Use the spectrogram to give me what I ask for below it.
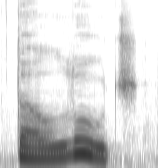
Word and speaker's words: deluge: 首先，第一个字 deluge，这里的 e 是发 e 的音。然后这里的 U E 是发 U 的音，然后不知道你们记不记得，但是如果当 G 的后面是 E 的时候，那个 G 要念成 J，就是有点类似 J 的音这样，所以它叫做 deluge。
